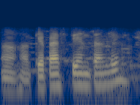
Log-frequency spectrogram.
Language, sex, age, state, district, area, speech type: Telugu, male, 18-30, Telangana, Warangal, urban, conversation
